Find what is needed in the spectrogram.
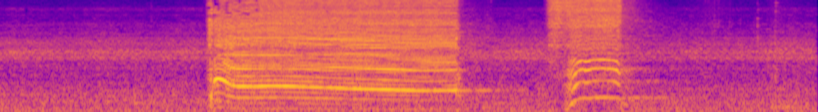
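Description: Pneumatic strapping tool on a bale strap, running in two bursts of air hiss with a whine. The first, about a second in, lasts just over a second and falls in pitch. A shorter burst follows near three seconds.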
